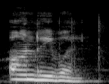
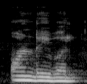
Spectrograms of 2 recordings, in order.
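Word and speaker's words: honorable: है एन एम ए एन ऑन रेबल H silent है इसलिए एन ऑन रेबल एन ऑफ पन ओ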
